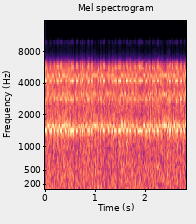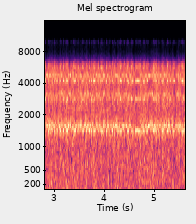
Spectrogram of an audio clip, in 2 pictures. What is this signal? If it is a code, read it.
Two-tone teleprinter signal, about 170 Hz shift.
